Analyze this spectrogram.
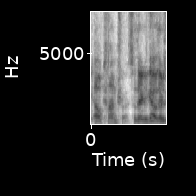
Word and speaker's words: Alcantara: it's pronounced alcantara but sandy pronounces his name apparently alcantra so there you go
